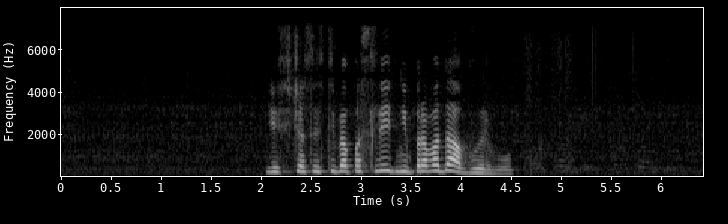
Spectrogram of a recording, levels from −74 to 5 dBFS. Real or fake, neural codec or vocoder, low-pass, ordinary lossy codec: real; none; 7.2 kHz; MP3, 48 kbps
